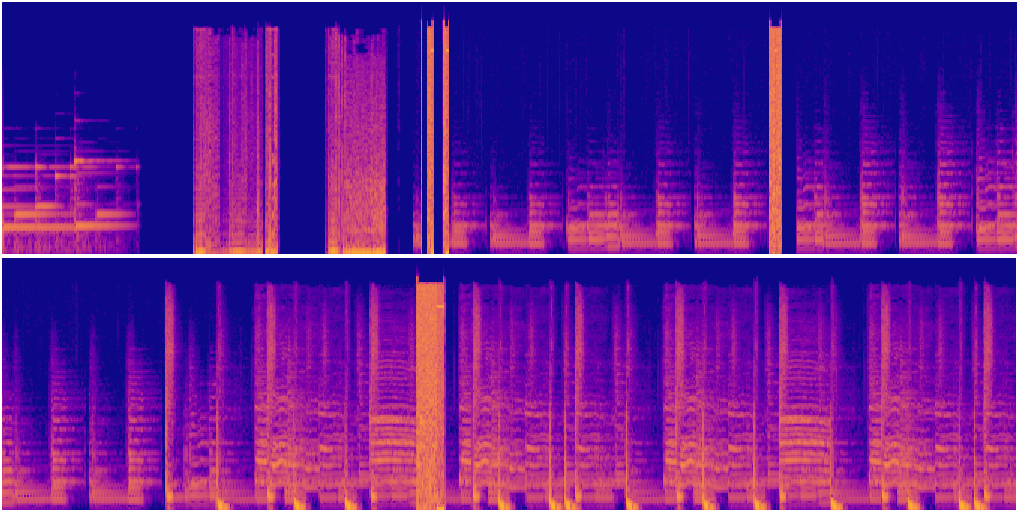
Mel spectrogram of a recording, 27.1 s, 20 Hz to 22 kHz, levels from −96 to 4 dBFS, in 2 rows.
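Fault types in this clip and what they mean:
Uninitialised buffer: a block was played before being written, so leftover memory sounds as three 0.37 s noise bursts, consistent with a 16384-sample buffer.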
